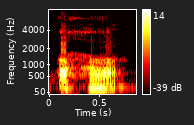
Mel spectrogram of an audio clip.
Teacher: इसके उच्चारण में ह के उच्चारण को एक झटका सा देकर श्वास को मुंह से एकदम छोड़ते हैं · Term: विसर्ग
